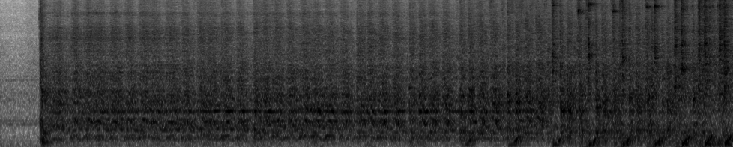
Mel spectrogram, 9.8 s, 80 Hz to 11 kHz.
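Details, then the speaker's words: 1959 VW Beetle sitting about 45 years, first start, original distributor needing work, no exhaust: catches and runs rough and uneven, pulsing irregularly with no steady idle; hard starting from a clogged carburetor that needs rebuilding. "Carburador no sirve. It's plugged up. Yeah, carburetor is clogged."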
